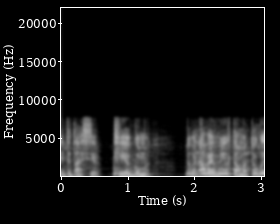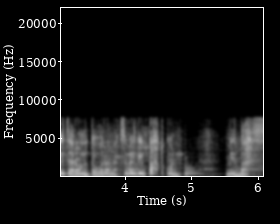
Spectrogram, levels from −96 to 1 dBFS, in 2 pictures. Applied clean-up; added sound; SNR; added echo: neural mask model RNNoise.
